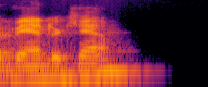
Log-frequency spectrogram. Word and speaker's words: Vanderkam: So you were profiled in Laura Vanderkam's, did I say that right? Vanderkam? – Yeah.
